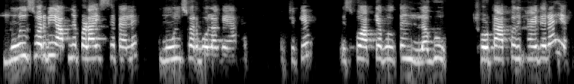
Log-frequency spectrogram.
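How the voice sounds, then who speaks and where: Her voice sits high, with fairly even intonation at normal speed, as a young Hindi teacher delivers a grammar lecture to a class in a dry recording. She repeatedly asks questions and answers them herself, says "ठीक है" again and again, and stretches vowels to show how long they are.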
